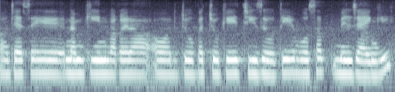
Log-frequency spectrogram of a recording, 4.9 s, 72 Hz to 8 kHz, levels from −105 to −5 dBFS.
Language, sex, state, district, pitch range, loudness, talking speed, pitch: Hindi, female, Himachal Pradesh, Shimla, 185-190 Hz, -13 LUFS, 170 wpm, 185 Hz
